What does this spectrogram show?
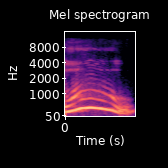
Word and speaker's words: ooooo: Well, I've got to first of all say the ooh bit. I mean, this is a lot of fun. It's actually spelt with 5 O's, 5 oohs, and it's pronounced Ooh.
